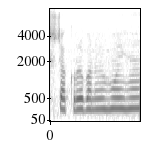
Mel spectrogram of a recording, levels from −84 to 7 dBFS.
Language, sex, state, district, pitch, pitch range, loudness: Hindi, female, Uttar Pradesh, Varanasi, 250 Hz, 245-260 Hz, -43 LUFS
